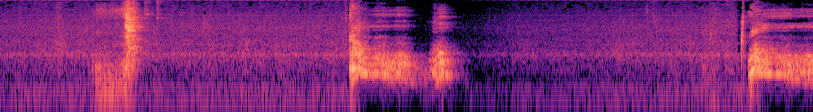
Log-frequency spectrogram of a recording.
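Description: Beagle barking in short, loud bays: a smaller bark about a second in, a pair of loud ones around the middle, and another starting near the end.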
